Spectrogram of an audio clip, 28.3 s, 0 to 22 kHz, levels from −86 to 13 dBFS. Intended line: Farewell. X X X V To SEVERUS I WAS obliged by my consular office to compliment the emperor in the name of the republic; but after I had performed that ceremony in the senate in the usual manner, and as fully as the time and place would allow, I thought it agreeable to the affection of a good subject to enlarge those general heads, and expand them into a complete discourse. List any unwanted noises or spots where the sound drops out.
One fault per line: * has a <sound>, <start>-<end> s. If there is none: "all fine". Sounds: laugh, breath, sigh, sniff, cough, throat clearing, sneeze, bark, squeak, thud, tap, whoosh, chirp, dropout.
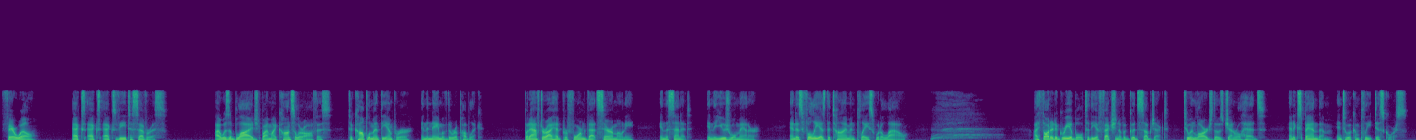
* has a breath, 18.6-20.1 s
